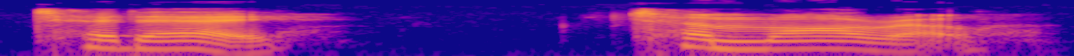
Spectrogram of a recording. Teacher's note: Nhưng mà khi mà các bạn cho đi vào chung một chữ đó, các bạn sẽ đọc âm thứ nhất nó là schwa sound. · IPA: ə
